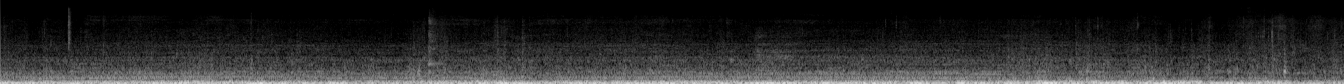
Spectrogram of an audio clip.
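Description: Tyres crunch over a rough dirt track.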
